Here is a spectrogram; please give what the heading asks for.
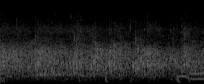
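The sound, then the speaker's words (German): An audience clapping and cheering at a church service, a dense, steady wash of applause that stays faint throughout, with a few voices rising within it. “Und jetzt klatschen wir, jubeln wir mal.”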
